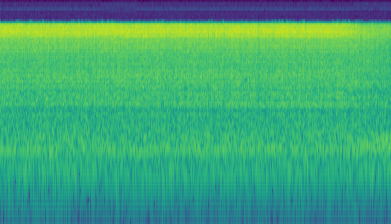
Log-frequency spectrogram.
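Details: Kerosene torpedo heater, seven years old, after service for hard starting blamed on fuel left over winter: steady even roar with faint constant hum, no buzzing or rattle; pump now much quieter, running properly.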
